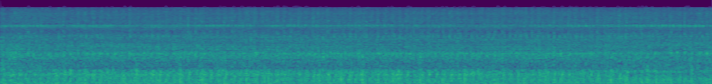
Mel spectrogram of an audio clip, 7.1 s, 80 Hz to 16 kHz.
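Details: Toyota AE86 with 4A-G engine after exhaust leak repair, stock exhaust: a steady, even idle with a smooth, sealed exhaust note and no ticking or puffing. Normal idle.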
